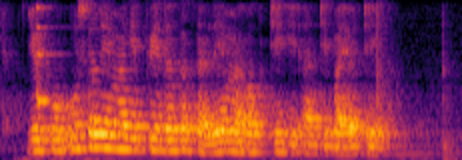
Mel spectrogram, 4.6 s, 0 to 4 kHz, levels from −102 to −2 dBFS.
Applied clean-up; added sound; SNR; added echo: none; Bowed string instrument; 15 dB; reverberation time 0.6 s.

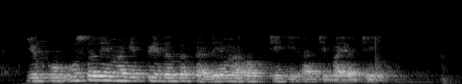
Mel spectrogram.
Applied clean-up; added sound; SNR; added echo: neural separator model SepFormer DNS4.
